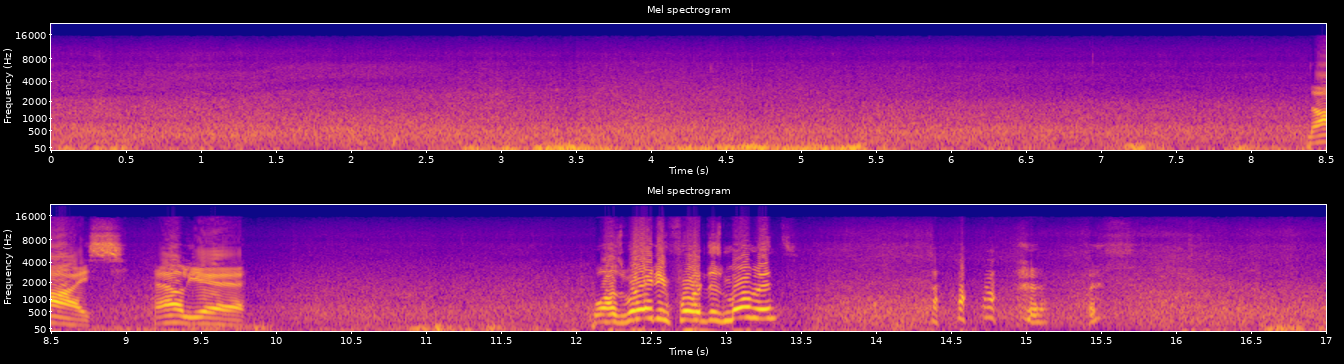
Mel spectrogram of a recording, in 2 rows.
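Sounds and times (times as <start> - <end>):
ocean surf breaking on sand: 0.0 - 17.0
wind buffeting microphone: 2.1 - 12.2, 16.2 - 17.0.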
